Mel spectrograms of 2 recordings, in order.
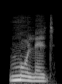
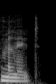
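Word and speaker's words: Maulid: say the defective ear would hold as Lane does molid equals birth Festival more properly pronounced malid yet type of thick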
